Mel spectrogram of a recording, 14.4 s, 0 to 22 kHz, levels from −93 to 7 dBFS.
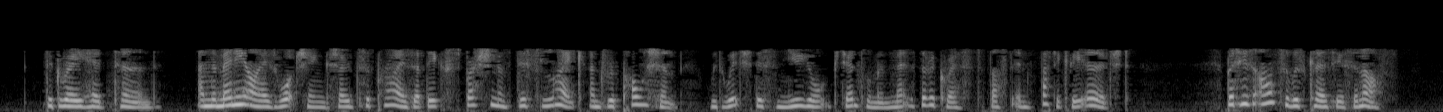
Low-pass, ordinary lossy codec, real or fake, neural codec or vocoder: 3.6 kHz; MP3, 16 kbps; real; none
